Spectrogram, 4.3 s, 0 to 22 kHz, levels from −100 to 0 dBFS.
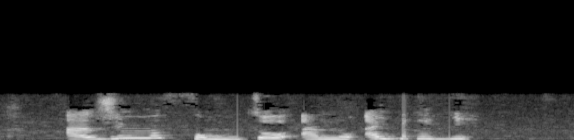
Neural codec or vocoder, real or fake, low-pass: none; real; 7.2 kHz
